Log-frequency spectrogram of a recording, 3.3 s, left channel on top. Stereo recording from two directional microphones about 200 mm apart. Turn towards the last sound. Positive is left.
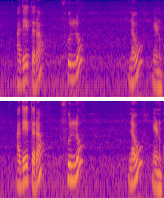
turn(degrees=-45)  # may be behind; listen again after turning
